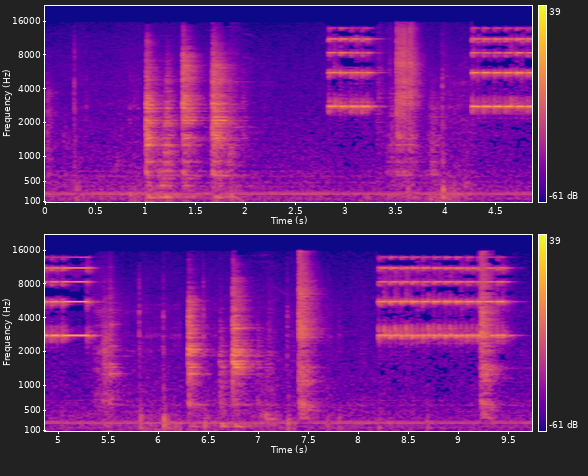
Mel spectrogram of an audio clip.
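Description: A ratchet wrench clicks in short bursts.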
